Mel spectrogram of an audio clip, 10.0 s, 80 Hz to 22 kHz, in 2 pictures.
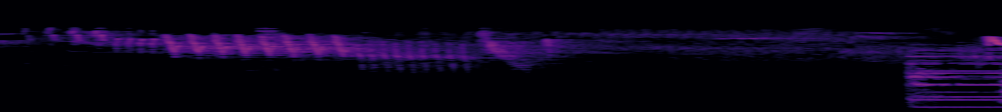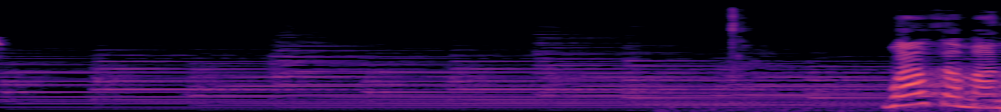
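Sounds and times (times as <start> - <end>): church bells ringing: 4.5 - 10.0.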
